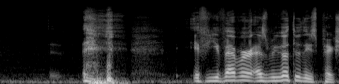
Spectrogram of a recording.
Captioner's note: chuckles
